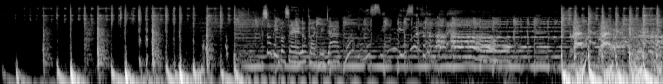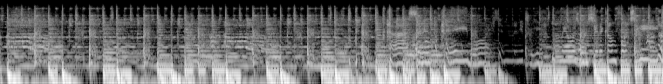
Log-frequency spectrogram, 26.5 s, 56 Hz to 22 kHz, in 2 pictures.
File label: 90s Redrum 110bpm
